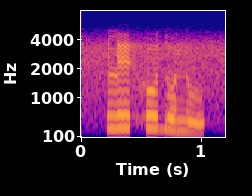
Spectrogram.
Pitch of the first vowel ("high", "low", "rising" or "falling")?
high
